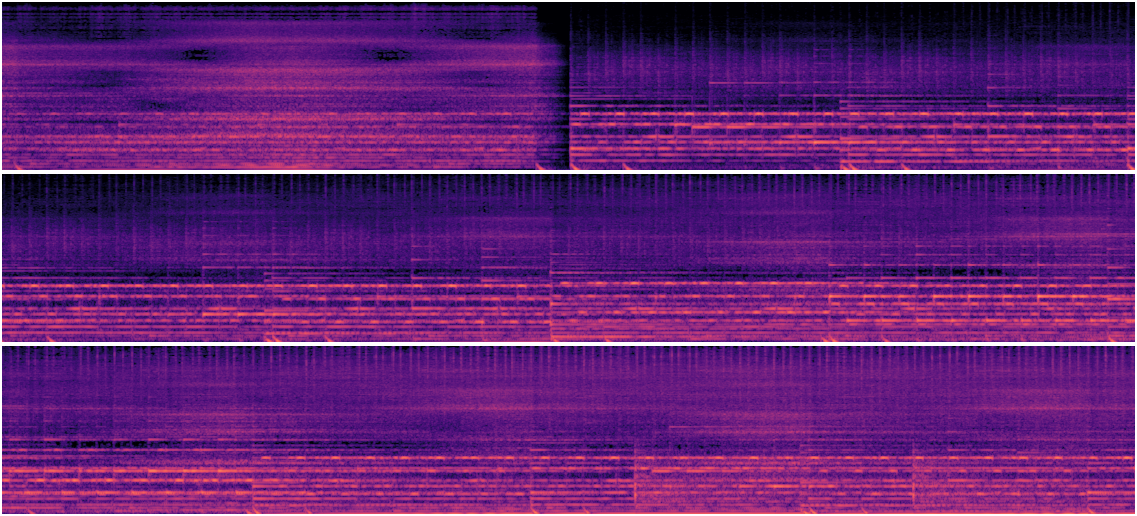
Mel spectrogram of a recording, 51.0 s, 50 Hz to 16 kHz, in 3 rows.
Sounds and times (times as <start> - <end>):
Music: 0.0 - 50.9.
